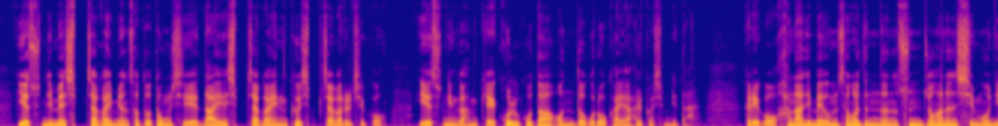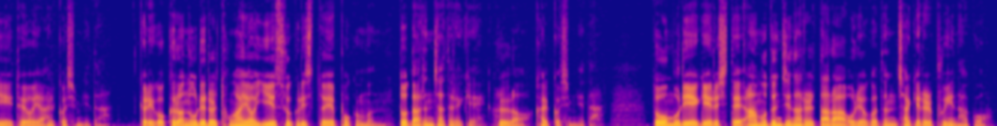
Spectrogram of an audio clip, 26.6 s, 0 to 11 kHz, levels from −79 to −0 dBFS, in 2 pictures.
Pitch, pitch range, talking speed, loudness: 115 Hz, 100-135 Hz, 310 characters per minute, -18 LUFS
